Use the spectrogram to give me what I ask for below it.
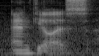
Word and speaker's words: Anguirus: But it's okay because they drop that name and they just refer to him as Anguillus. That's what they call him in the movie. The more common pronunciation that they use, kind of from, I believe Anguirus' next time showing up would be Destroy All Monsters.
